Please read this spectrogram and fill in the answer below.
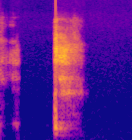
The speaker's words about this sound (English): I try to cough. I cough to mask it, so I'll be like.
